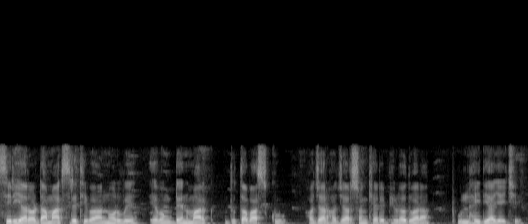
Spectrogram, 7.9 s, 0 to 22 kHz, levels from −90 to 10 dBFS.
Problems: constant background noise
